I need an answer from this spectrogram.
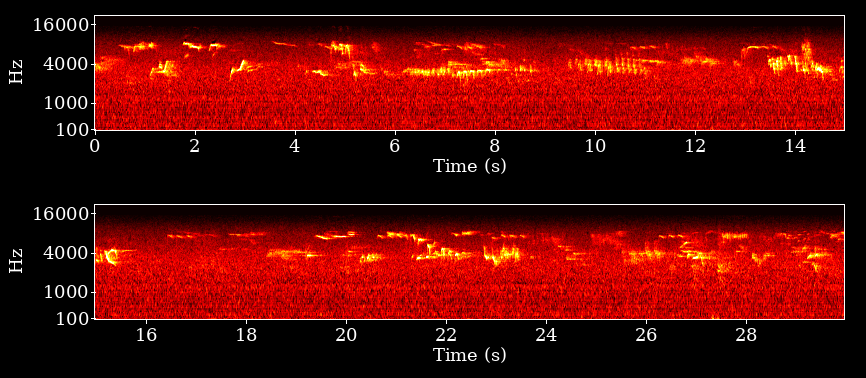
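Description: Birds chirping: many short, high, quick calls in bursts throughout, over a faint steady hiss.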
